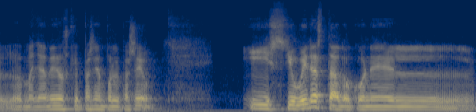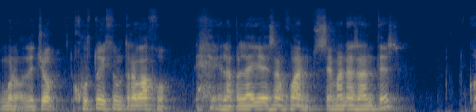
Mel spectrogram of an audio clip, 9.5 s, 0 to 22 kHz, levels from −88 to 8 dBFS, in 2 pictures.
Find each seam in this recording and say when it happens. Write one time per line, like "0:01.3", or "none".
none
